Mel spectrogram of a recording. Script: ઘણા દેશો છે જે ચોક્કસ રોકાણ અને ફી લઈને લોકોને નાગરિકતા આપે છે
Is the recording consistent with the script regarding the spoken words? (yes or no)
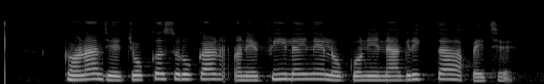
no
